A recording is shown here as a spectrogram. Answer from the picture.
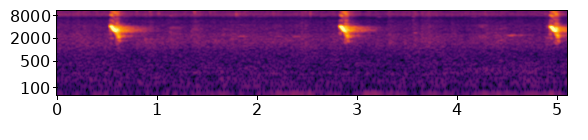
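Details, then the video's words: Percang bird in full, vigorous song, giving three loud, sharp, high chip notes about two seconds apart against a quiet background. "Burung percang gacor"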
